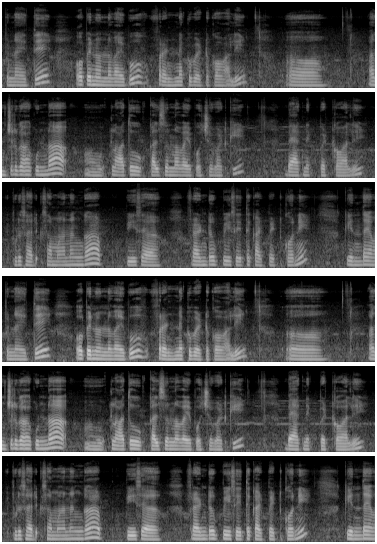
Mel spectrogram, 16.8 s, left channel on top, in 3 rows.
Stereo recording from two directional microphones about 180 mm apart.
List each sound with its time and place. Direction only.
0.0 s speech: 15° right (ahead or behind)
